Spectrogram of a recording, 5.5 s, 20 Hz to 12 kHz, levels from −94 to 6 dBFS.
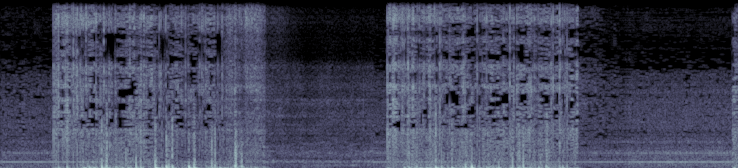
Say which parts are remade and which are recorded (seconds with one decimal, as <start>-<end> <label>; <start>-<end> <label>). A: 0.0-1.7 recorded; 1.7-2.8 remade; 2.8-5.5 recorded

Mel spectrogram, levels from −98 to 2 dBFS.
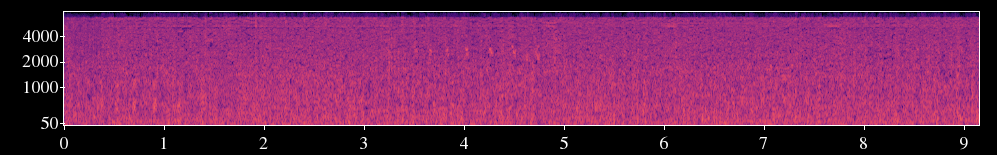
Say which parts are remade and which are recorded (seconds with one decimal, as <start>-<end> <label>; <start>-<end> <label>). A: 0.0-1.0 recorded; 1.0-2.2 remade; 2.2-9.2 recorded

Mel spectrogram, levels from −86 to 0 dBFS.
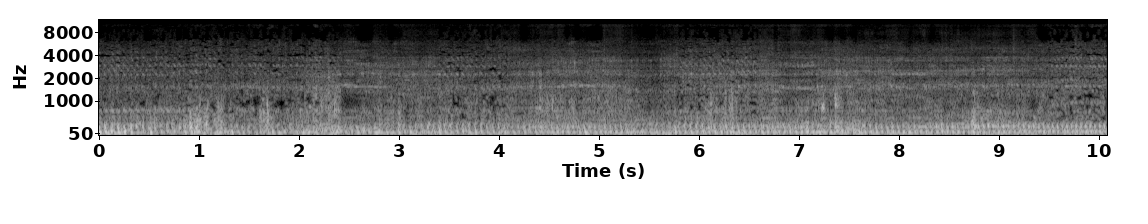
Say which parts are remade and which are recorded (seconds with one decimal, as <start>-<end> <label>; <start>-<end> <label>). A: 0.0-2.4 recorded; 2.4-3.4 remade; 3.4-4.1 recorded; 4.1-5.8 remade; 5.8-6.6 recorded; 6.6-9.5 remade; 9.5-10.1 recorded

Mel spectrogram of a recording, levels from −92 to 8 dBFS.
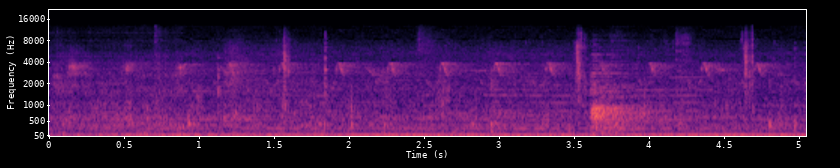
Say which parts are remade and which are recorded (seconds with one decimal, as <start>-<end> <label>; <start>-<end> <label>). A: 0.0-0.9 remade; 0.9-5.0 recorded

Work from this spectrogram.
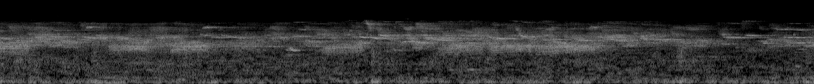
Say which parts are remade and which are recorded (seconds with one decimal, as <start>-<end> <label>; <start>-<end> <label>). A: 0.0-1.0 recorded; 1.0-1.9 remade; 1.9-8.1 recorded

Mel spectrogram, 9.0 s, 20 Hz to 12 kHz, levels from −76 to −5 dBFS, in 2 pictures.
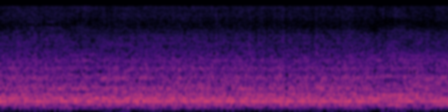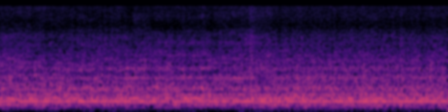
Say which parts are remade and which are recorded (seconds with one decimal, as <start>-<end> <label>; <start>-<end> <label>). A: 0.0-0.7 recorded; 0.7-1.3 remade; 1.3-3.7 recorded; 3.7-7.2 remade; 7.2-9.0 recorded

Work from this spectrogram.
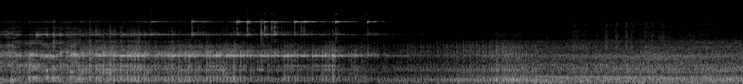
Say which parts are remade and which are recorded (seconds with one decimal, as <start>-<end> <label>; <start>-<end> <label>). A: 0.0-0.8 remade; 0.8-7.4 recorded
